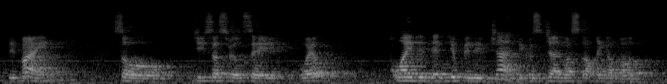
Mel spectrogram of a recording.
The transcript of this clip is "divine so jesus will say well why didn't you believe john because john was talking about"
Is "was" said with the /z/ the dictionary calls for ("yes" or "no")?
no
